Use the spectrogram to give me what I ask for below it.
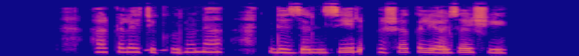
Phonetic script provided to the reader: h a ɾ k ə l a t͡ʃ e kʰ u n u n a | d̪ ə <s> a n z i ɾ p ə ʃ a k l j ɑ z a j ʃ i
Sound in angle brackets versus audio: incorrect: z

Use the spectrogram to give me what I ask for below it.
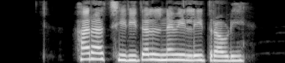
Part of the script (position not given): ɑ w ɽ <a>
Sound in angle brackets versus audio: incorrect: i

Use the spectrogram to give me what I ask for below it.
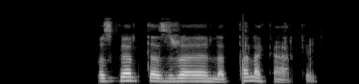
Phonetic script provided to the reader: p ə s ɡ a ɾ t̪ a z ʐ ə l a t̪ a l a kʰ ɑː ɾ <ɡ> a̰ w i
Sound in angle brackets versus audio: incorrect: k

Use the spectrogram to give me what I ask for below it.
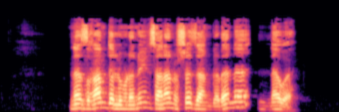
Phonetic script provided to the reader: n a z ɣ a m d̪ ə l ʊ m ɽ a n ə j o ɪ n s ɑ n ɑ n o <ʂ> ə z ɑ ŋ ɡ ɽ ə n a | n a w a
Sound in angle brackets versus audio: correct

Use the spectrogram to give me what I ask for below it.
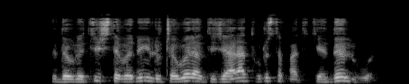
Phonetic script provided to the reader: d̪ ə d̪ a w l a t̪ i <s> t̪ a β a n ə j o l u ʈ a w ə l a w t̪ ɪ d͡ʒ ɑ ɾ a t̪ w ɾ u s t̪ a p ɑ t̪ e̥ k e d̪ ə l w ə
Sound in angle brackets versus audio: incorrect: ʃ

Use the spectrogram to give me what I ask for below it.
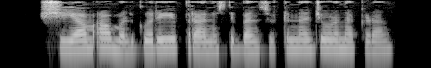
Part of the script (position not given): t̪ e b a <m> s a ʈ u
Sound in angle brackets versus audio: incorrect: n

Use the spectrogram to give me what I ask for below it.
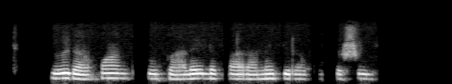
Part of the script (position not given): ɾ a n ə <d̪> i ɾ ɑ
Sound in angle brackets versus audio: correct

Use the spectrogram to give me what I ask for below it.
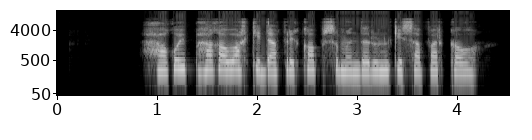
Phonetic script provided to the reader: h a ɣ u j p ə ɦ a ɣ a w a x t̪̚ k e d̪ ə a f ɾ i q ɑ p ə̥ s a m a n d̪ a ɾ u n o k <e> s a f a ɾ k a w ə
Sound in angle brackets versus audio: correct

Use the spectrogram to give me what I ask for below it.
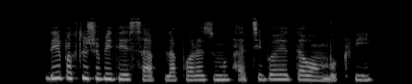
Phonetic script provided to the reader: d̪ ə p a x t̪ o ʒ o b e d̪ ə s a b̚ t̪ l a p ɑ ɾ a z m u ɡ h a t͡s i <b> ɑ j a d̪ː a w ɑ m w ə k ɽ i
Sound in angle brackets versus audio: correct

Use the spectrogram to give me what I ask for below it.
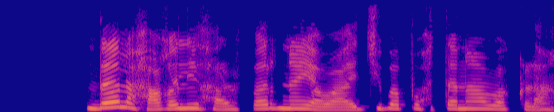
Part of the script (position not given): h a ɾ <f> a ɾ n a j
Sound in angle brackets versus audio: correct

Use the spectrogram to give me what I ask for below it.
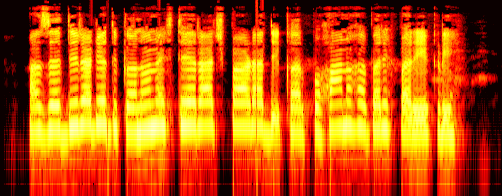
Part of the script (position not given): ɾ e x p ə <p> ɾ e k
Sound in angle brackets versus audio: incorrect: none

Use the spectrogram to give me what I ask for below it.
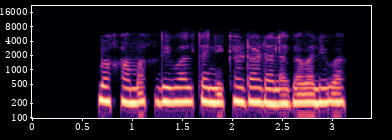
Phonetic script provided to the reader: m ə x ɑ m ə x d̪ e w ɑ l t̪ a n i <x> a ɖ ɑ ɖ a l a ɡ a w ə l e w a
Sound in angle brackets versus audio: incorrect: k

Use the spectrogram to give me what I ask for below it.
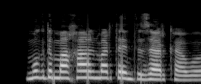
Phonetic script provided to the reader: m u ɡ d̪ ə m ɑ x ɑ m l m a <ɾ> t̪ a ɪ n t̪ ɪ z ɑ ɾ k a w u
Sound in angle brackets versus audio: correct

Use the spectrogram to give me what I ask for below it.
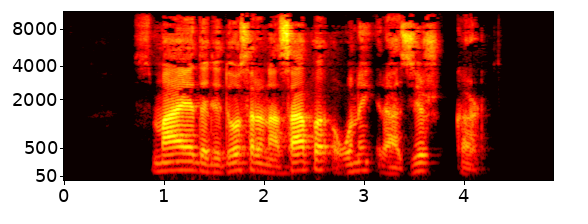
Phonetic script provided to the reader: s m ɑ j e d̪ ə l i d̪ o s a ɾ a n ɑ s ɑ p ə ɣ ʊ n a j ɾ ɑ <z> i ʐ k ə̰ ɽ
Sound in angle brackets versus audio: correct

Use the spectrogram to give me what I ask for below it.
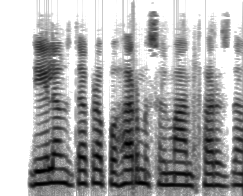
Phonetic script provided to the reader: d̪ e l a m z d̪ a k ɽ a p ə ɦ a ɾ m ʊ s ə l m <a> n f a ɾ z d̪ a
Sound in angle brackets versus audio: incorrect: ɑ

